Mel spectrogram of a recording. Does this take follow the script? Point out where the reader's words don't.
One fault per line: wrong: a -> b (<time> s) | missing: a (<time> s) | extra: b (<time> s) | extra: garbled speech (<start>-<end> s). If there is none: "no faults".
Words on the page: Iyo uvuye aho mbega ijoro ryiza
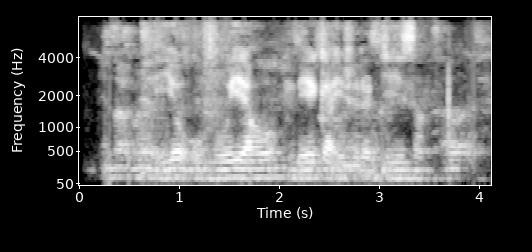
no faults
